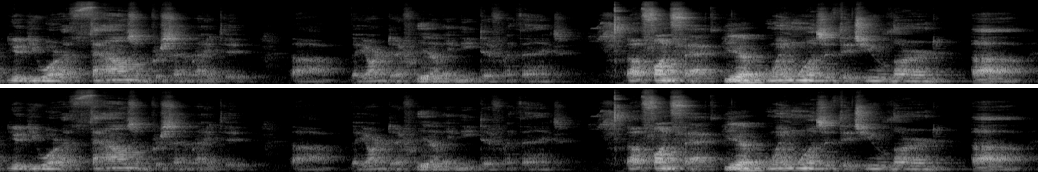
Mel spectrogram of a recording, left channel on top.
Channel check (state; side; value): quieter; right; 3.2 dB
